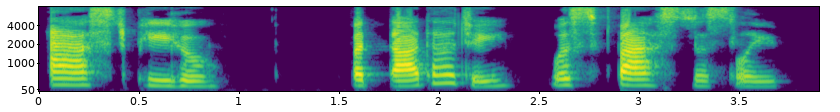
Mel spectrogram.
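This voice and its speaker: Woman, storybook narrator, medium pitch, dry close recording, scripted children's read-aloud. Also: fairly even intonation, slow pace, no room sound.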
